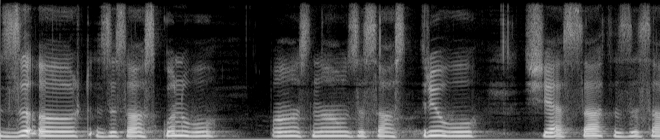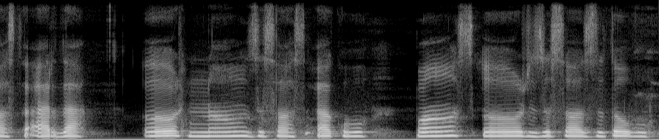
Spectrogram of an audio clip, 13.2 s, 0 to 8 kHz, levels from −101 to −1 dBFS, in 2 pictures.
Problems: constant background noise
